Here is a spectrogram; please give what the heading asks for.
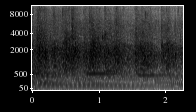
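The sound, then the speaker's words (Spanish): Congregation clapping in praise during a church service, a dense, steady wash of many hands that holds at an even, fairly loud level throughout. “Dale palmas al Señor. Ponte de pie.”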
